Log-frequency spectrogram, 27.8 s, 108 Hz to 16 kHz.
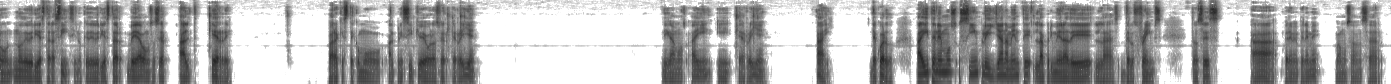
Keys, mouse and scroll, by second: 5.0 alt+r, 9.8 r, 10.1 y, 14.4 click, 14.9 right click, 15.6 r, 16.0 y, 17.1 click, 19.1-19.4 scroll up 1, 19.4-20.1 scroll down 2, 20.7 shift+click, 26.6 click.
